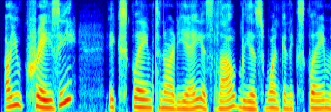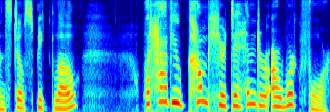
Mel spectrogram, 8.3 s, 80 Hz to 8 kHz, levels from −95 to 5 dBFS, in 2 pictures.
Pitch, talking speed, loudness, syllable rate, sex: 225 Hz, 180 wpm, -17 LUFS, 5.2 syllables/s, female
